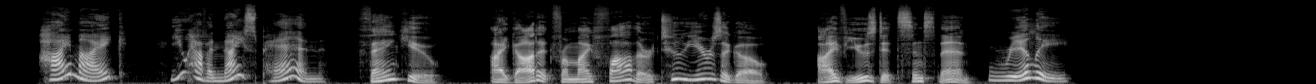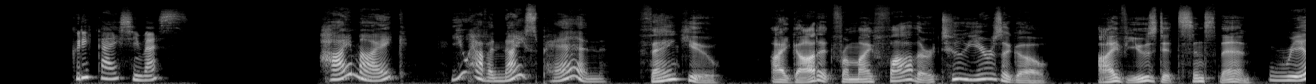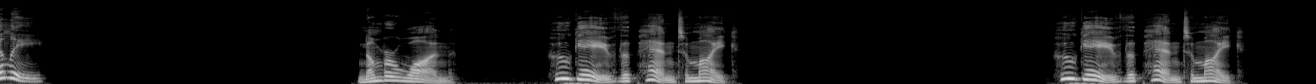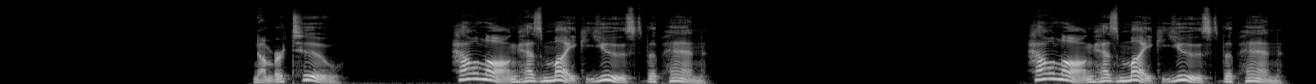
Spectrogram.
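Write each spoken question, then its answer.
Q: Who gave the pen to Mike?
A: His father

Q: How long has Mike used the pen?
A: For two years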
